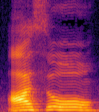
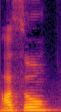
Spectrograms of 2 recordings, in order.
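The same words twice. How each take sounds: First: The first vowel is slightly lengthened and open. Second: The first vowel is very short. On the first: It says that someone did something. "אני פשוט פותח פה גדול" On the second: It is a command to do something. "העין בחטף פתח. ואז ממילא זה מאוד קצר"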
